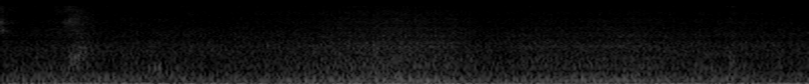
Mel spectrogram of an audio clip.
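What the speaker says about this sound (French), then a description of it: "J'ai la moto qui part un peu." An off-road motorcycle rides on a sandy track across an agricultural plain, its engine a steady low drone with wind rumble throughout, loud and continuous with no pauses.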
